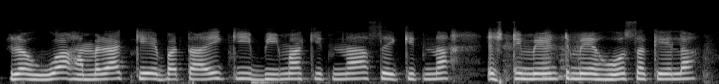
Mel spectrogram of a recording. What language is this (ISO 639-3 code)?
mag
